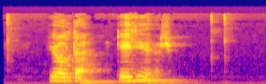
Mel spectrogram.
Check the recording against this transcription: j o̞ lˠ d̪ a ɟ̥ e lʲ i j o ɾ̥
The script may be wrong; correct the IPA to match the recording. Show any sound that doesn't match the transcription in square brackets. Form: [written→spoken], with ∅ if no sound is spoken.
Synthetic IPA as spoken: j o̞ lˠ d̪ a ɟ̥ e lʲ i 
